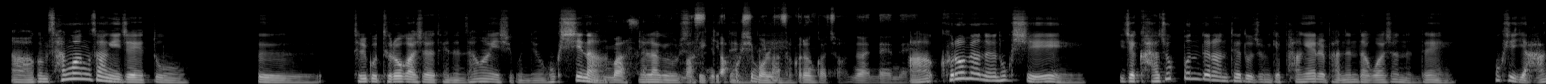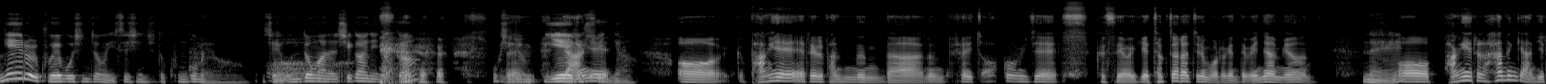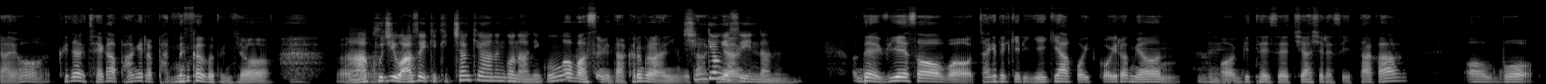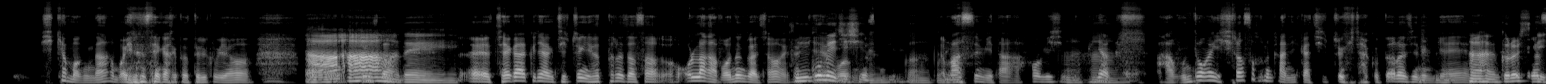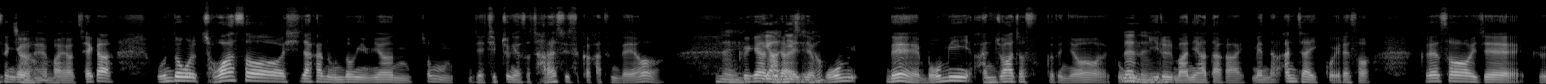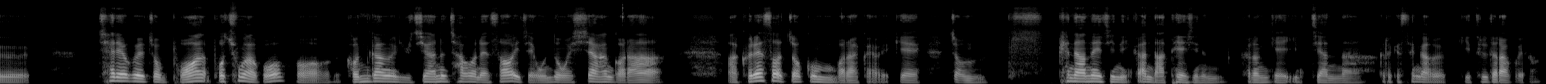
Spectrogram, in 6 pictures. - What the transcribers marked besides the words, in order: laugh; laughing while speaking: "받는 거거든요"; tapping; laughing while speaking: "이런 생각도 들고요"; laughing while speaking: "집중이 자꾸"; laugh
- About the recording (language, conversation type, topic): Korean, advice, 바쁜 일정 때문에 규칙적으로 운동하지 못하는 상황을 어떻게 설명하시겠어요?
